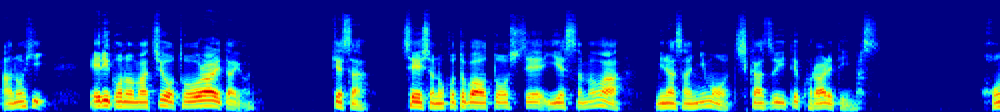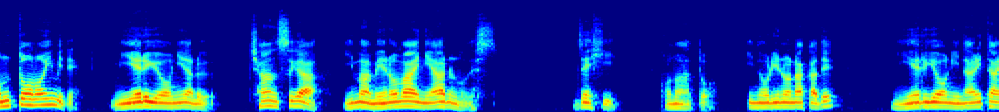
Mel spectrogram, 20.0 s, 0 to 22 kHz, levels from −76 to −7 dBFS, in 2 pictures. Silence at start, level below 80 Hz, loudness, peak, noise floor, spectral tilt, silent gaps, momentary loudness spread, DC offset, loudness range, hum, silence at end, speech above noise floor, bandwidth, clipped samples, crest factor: 0.05 s; -62 dBFS; -23 LUFS; -4 dBFS; -76 dBFS; -6 dB/octave; none; 18 LU; under 0.1%; 7 LU; none; 0 s; 53 dB; 14.5 kHz; under 0.1%; 20 dB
